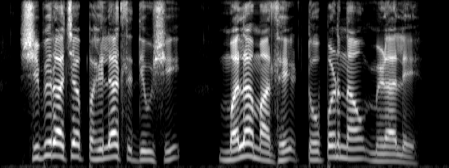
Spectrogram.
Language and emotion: Marathi, neutral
